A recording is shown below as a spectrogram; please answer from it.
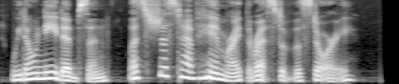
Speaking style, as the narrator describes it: I laughed, and said

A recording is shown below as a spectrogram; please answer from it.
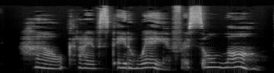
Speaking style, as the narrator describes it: Sirius asked, mostly to himself, through a wet sigh

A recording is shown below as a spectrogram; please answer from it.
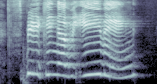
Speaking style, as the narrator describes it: shouted one of the rats

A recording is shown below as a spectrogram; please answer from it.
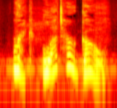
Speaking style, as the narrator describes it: Elle said urgently

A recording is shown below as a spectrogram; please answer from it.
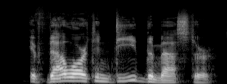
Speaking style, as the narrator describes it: said Eloise

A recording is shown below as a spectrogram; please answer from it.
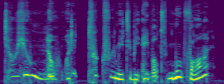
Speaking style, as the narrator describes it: Louise hissed, her shoulders shaking

